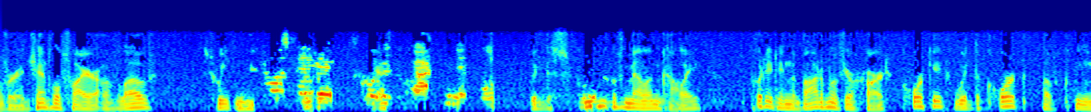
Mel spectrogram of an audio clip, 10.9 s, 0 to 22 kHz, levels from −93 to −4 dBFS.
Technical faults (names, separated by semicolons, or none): speech suppressed in double talk; other side's voice leaking through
